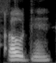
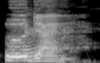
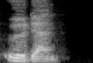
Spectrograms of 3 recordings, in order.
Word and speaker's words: Odin: The Norwegians regarded Balder, the beautiful, as the solar deity, and Odin, I said that wrong, say it right. – Odin. I only learned that in our section on Odin, but yeah, Odin. – Okay. – I think we had a Norwegian that actually gave us the right pronunciation.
